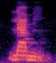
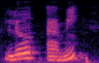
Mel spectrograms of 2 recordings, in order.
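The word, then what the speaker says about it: l'ami: l aposto a i so the pronunciation also becomes Lami so it is not L Ami it's pronounced as Lami under example is this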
